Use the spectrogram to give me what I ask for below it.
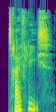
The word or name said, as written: træflis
